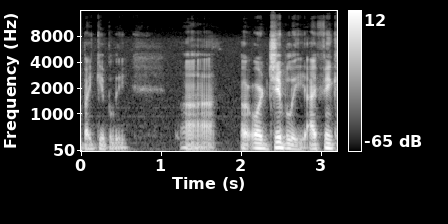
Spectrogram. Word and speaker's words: Ghibli: and it's not by Ghibli or Ghibli I think it's how it's supposed to be pronounced but I know it's an Italian word so I'm automatically doing a hard G with an H so because in Italian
